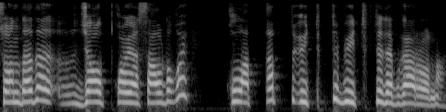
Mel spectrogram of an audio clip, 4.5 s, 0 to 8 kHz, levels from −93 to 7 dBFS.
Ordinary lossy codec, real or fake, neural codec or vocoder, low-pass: none; real; none; 7.2 kHz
